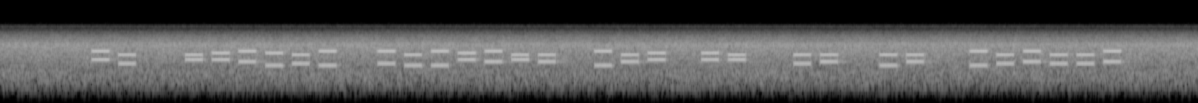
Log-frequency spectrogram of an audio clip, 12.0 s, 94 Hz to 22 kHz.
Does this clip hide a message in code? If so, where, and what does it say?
Yes: DTMF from 0.9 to 11.2 s, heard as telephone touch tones, dialled by machine, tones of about 180 ms, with phone line noise. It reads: #4 *09243 61309*7 370 0* 47 17 349449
